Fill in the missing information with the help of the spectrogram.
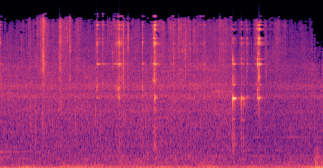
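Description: Light metallic clinks and taps as small metal parts are handled on a sheet-metal tray, the sharpest about five seconds in, over a steady low hum.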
